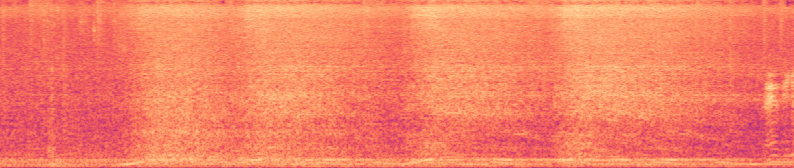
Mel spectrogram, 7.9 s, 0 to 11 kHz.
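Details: 2012 Toyota Tundra revved after new ignition coils and spark plugs were fitted and the check-engine light cleared: climbs and falls smoothly through several revs with no stumble or miss. Runs clean, normal.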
